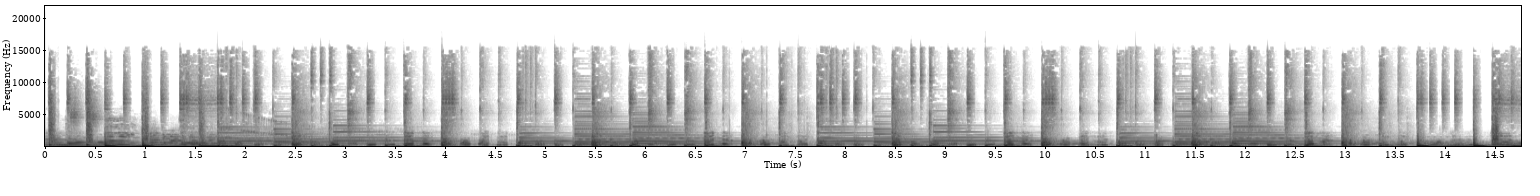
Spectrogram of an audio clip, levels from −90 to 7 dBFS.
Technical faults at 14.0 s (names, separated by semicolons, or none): none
